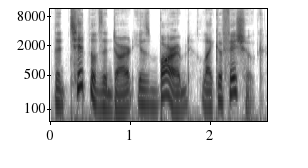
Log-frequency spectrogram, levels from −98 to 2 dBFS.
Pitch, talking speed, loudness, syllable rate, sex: 130 Hz, 220 wpm, -18 LUFS, 5.0 syllables/s, male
